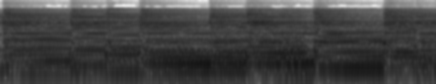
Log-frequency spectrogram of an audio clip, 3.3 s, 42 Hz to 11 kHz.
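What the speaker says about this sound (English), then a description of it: "I'm gonna now go to a Celestion Greenback IR. This is a Greenback and a 412," Distorted electric guitar played through a Celestion Greenback 4x12 cabinet impulse response blended with a pair of room mics, heard as a loud, continuous run of chugging chords with sharp attacks about every half second and no voice.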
